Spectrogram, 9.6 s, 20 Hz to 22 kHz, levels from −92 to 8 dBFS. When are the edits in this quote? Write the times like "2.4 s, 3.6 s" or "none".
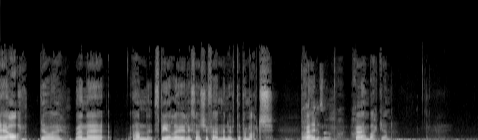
6.0 s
